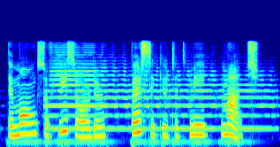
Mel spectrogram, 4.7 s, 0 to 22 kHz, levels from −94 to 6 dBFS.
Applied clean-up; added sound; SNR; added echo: none; Trumpet; 11 dB; none.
